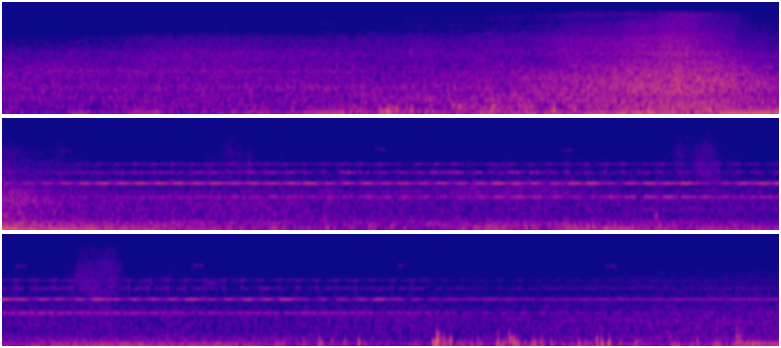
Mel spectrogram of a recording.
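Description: A car passes over the crossing with a noise that rises and falls, loudest about six to seven seconds in. About eight seconds in, the level crossing's warning bells start ringing steadily and keep on as the half barriers come down, the signal that a train is approaching.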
